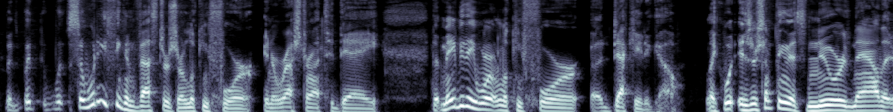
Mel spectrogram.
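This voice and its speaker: A man's voice: medium pitch, dry recording, studio quality. A man hosting an interview, asking loosely worded questions and affirming often. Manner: rambling questions, frequent affirmations. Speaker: podcast host.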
